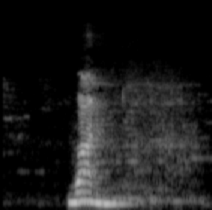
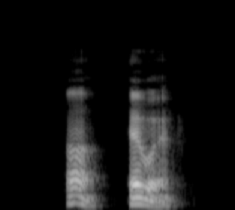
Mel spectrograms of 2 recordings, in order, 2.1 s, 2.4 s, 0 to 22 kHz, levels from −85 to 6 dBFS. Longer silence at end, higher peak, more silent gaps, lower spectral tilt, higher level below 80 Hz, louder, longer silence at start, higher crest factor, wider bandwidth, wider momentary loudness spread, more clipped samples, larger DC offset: second, 0.3 s vs 0.65 s; second, -10 dBFS vs -4 dBFS; second, none vs 1.17-1.27 s; about the same, -8 dB/octave vs -7.5 dB/octave; second, -68 dBFS vs -54 dBFS; about the same, -24 LUFS vs -23 LUFS; about the same, 0.65 s vs 0.65 s; about the same, 18 dB vs 22 dB; first, 11 kHz vs 7.2 kHz; first, 24 LU vs 14 LU; neither; neither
